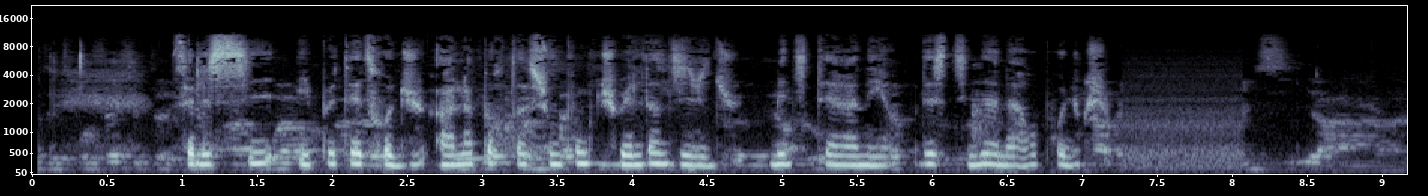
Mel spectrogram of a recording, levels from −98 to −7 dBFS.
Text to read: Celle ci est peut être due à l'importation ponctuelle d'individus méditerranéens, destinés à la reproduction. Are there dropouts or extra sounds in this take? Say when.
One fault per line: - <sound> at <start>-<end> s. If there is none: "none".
none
